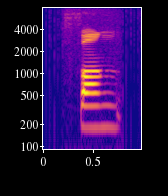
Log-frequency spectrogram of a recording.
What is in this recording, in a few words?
"feng1", Chinese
